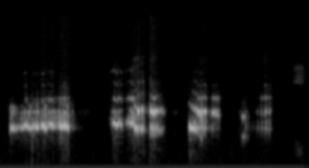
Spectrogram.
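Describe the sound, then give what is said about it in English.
A petrified wood friction turkey call scraped with a sliding striker, giving a long raspy squeal, then a run of shorter squeaky yelps and chirps, fairly loud, with no talking. “Hear that little shriek it's making.”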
